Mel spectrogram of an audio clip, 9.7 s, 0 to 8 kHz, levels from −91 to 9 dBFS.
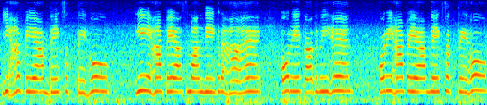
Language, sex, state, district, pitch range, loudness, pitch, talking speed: Hindi, female, Haryana, Rohtak, 380-400 Hz, -12 LUFS, 390 Hz, 150 wpm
